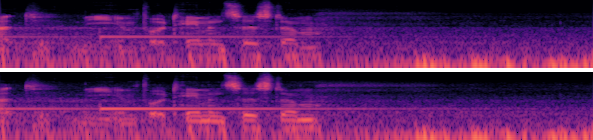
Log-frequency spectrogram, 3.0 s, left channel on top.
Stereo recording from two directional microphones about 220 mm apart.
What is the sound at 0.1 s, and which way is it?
Vehicle, 30° right (ahead or behind).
